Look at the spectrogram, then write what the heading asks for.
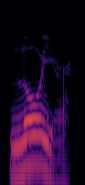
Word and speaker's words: lawyer: So this word, law, is ah. But when we're talking about the person, it's oh, law, lawyer. Lawyer. This your is the same as sir or were.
